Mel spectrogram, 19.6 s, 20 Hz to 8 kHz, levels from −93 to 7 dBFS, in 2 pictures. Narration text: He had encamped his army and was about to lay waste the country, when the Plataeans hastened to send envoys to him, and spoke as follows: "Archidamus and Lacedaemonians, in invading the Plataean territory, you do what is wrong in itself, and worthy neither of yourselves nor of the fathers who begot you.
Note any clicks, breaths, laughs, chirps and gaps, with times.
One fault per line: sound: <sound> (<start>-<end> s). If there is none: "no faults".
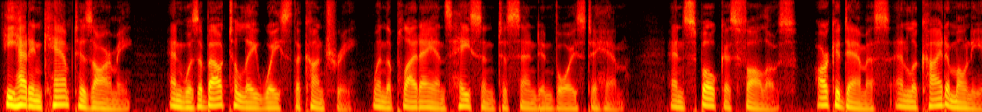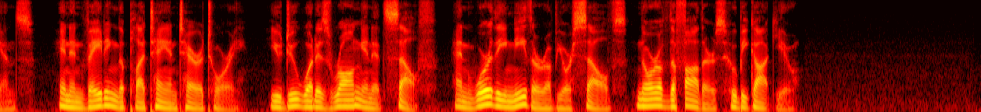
no faults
